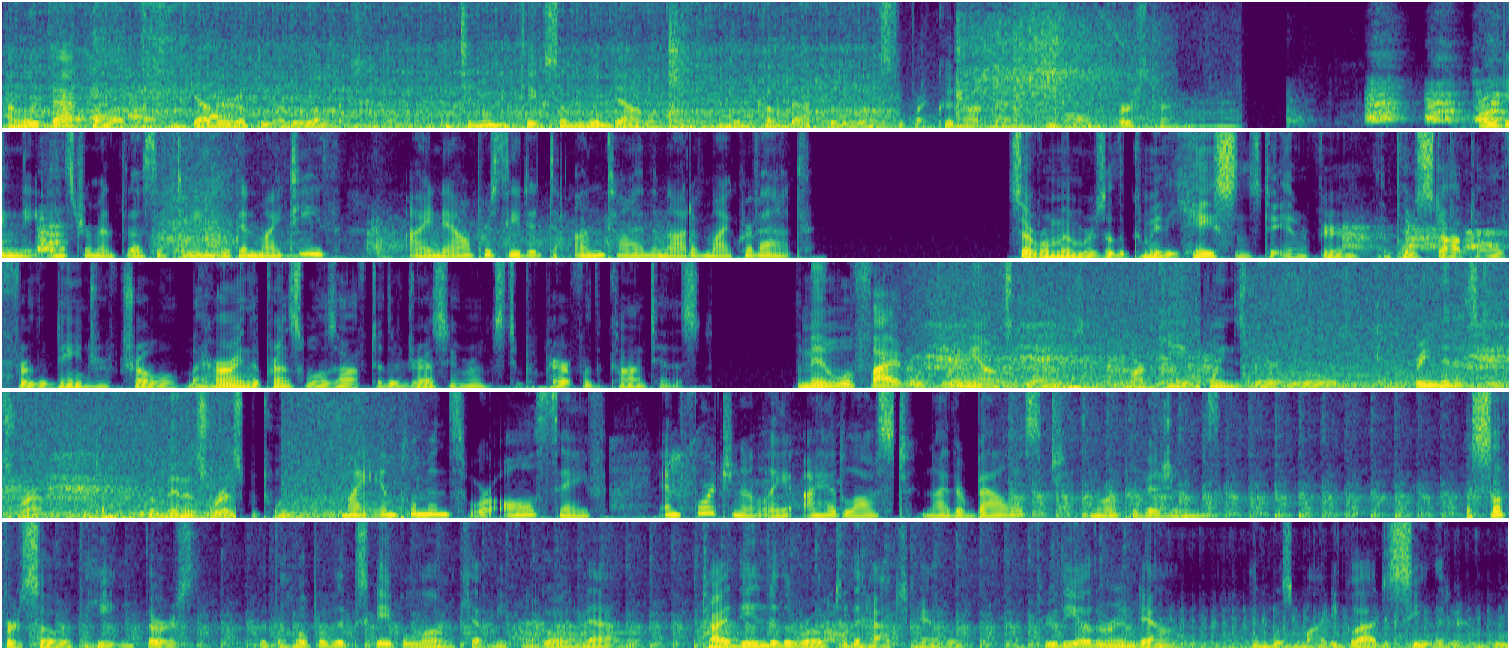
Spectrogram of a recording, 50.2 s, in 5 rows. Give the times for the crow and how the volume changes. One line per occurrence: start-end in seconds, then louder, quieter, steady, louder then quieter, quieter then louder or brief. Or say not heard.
25.9-33.0 steady.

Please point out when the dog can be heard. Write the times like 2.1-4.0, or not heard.
0.3-1.6, 8.6-10.5, 18.9-20.1, 25.9-28.2, 34.1-35.8, 43.6-46.0.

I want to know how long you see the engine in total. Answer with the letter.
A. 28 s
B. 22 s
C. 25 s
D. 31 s
C.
